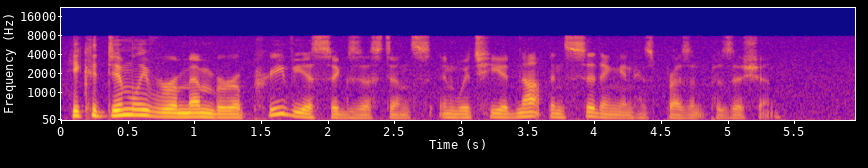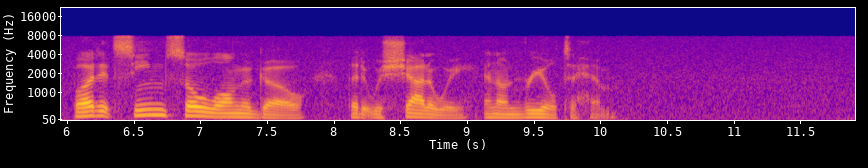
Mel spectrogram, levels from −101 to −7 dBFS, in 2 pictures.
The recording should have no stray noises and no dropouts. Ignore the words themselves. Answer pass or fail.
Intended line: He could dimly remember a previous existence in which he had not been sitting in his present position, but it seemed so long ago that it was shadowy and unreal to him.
pass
